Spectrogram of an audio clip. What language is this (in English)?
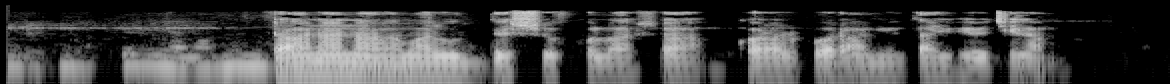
Bangla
